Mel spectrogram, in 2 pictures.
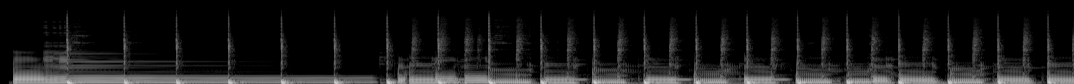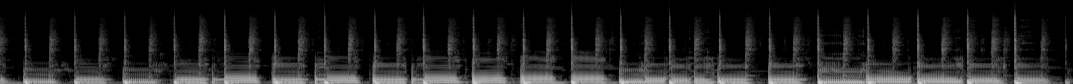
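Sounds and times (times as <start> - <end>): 
compressed bass: 0.0 - 21.4
compressed kick drum: 0.7 - 21.4.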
